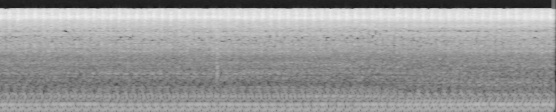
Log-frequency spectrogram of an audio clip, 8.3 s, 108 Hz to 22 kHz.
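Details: Nissan 200SX misfiring at idle: steady idle with an uneven, lumpy pulse roughly two to three times a second, a stumbling beat.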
